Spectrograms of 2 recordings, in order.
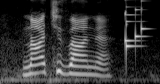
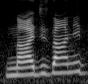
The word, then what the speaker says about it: naçizane: ama mesele gördüm nacizane naçizane naçizane Bu benim sana nacizane tavsiyemdir benim de sana naçizane bir tavsiyem olacak o da nacizane değil naçizane şeklinde telaffuz etmem gerektiği WhatsApp grubumuza Katılmak ister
